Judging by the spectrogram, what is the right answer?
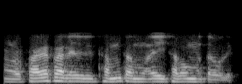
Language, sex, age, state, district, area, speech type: Manipuri, male, 18-30, Manipur, Bishnupur, rural, conversation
